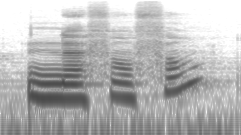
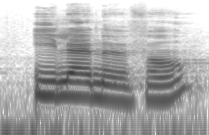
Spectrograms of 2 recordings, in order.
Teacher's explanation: Le F de neuf, devant les deux petits mots an et heure se prononcera [v]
